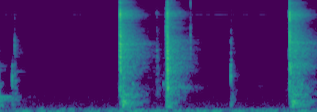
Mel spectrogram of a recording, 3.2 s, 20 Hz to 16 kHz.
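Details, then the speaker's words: 2022 Royal Enfield Himalayan with intermittent no-start after warming up: at key-on only a few dry thumps and no pump buzz, so the fuel pump isn't priming and is likely failing. Tapping the pump once revived it; swapping the relay didn't help. "Kind of like do a thump, but nothing actually happens."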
